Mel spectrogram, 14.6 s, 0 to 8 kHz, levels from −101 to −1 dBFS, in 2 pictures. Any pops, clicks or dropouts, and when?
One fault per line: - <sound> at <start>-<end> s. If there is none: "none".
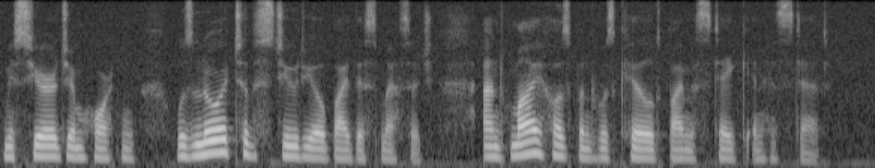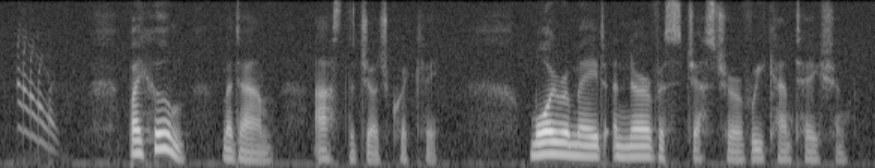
- chirp at 7.4-7.8 s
